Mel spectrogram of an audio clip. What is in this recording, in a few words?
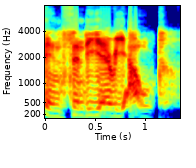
throwing fire, jungle male; player vo; Counter Strike Model Pack; CS:GO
